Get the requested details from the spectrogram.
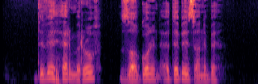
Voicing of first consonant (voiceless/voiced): voiced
